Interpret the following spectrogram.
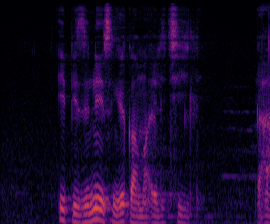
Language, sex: Zulu, male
